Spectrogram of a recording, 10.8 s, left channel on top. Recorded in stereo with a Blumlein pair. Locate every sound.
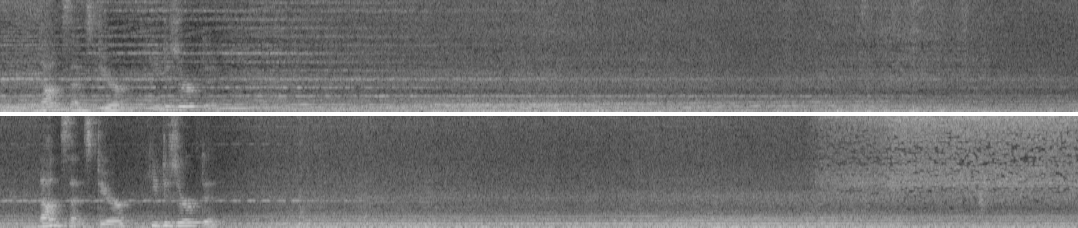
0.4 s a woman speaking: 30° right, 3.5 m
